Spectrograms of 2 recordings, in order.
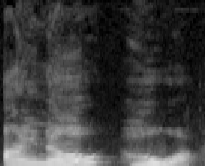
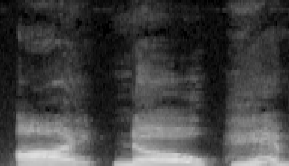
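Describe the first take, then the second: First: Slow, word by word, a deliberate wrong example. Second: Very slow and louder, each word set apart; slow model sentence. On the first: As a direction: lay out each word slowly so the mistake is clear. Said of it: "أنا خصني نستعملو هنا كمفعول به". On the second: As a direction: dictate "I know him" word by word to the class. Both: Shown as a demonstration.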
